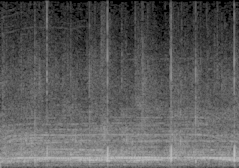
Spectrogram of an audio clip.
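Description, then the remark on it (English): A church audience shouting and cheering together during a preacher's sermon at night, a steady, dense roar with a few sharper bursts of voices rising out of the crowd noise. “And you can laugh at the folks shouting down here, but when God really gets a hold of you, you'll shout too.”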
